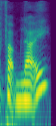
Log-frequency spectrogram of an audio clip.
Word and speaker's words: Phạm Lãi: Hai chữ, lãi có hai cách phát âm là L, Thanh Ba và Lý, Thanh Hai. Tên của Phạm Lãi là Thanh Ba.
